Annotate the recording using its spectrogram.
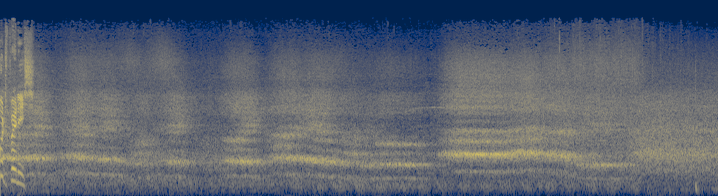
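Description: A large crowd sings and cheers in a stadium.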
